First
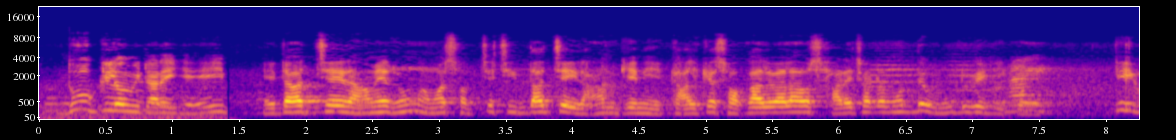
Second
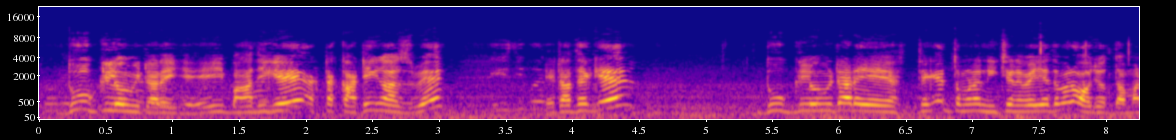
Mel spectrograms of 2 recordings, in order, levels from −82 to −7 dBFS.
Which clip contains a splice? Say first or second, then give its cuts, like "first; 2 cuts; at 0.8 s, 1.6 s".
first; 1 cut; at 1.3 s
